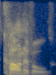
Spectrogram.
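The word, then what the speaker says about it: Karnivool: It's Carnival. Oh, nice. Yeah, and it's spelled, so Carnival's spelled with a K, K-A, and then Vool, V-O-O-L.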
